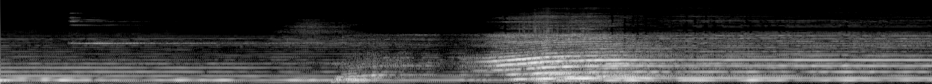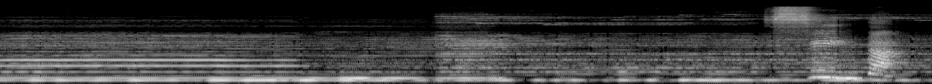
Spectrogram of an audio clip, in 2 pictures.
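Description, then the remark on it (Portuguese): A single voice chants a long, sustained, resonant vowel tone, "Uau," during a guided breathing meditation, gliding upward at the start and then holding steady for over ten seconds, fairly loud, with a brief rise near the end. “Respira e deixe vibrar o som Uau!”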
